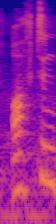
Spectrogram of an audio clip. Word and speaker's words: often: Often, often भी कैसे हैं? It's okay, often या often दोनों सही है pronunciation.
